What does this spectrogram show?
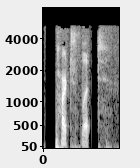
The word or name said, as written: Partlet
